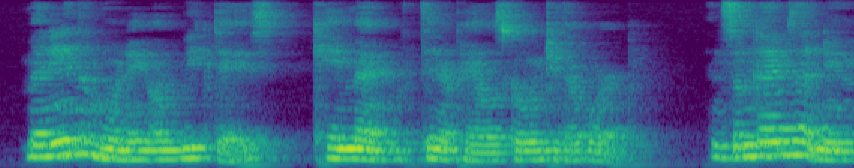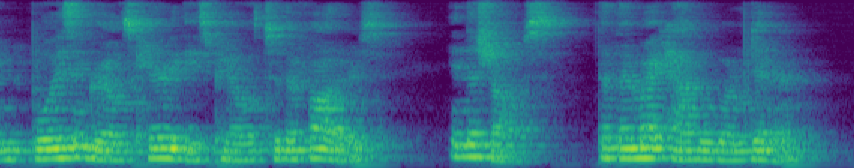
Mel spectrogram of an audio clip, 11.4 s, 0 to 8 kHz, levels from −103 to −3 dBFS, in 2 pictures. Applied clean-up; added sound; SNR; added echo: none; none; none; reverberation time 0.6 s.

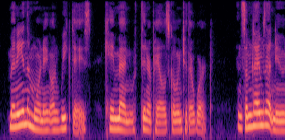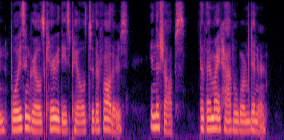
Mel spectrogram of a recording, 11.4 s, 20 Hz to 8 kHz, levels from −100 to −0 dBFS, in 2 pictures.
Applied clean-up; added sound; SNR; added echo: none; none; none; none.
